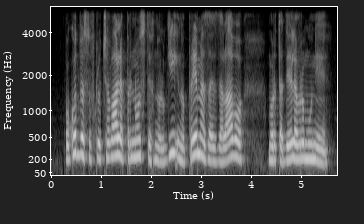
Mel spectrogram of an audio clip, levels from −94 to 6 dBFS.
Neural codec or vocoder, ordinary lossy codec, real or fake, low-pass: none; Opus, 64 kbps; real; 5.4 kHz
